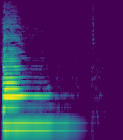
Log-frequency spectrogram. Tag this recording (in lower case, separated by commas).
wind instrument, musical instrument, music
